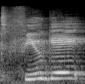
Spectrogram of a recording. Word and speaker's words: Fugate: Like, Fugate. It's spelled like it sounds. F-U-G-A-T-E.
